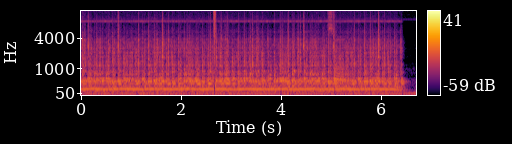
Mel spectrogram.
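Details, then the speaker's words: E-bike hub motor after fitting new gears and locking springs: steady low hum with rough rattling chatter throughout; noise thought to come from the clutch unit, possibly rust inside, unconfirmed. "so this also have that same kind of noise so there is something wrong with that motor there is still something wrong so the noiser coming from this clutch unit"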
